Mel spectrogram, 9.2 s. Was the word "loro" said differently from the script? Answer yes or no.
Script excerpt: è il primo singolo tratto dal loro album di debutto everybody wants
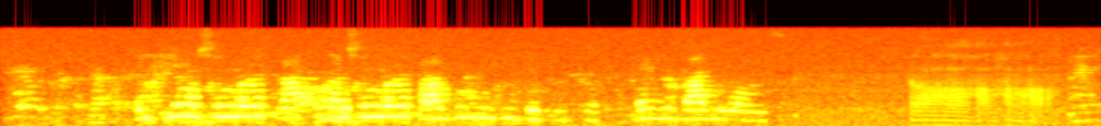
yes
